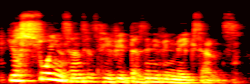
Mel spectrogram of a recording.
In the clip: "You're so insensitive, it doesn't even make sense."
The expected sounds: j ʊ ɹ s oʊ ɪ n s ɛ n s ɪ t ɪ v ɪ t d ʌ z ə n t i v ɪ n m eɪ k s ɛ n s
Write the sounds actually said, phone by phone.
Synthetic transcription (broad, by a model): j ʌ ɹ s oʊ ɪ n s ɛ n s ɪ s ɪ f ɪ t d ʌ z ə n t i v ɪ n m eɪ k s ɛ n s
